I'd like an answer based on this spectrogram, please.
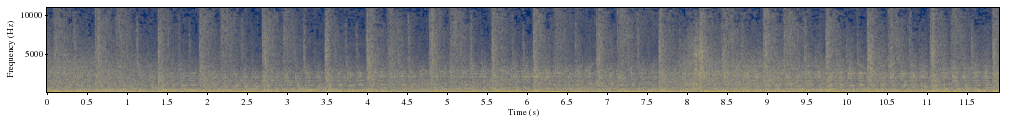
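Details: Loud, dense theme music with a heavy, driving beat plays throughout, and no animal voices.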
